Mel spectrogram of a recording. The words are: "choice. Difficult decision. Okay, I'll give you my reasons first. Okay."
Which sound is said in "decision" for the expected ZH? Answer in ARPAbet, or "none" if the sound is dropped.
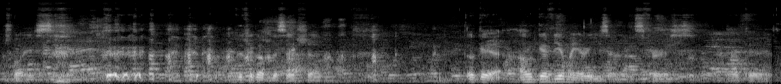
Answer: SH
